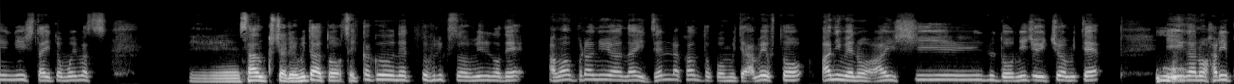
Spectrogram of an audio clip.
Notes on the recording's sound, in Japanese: ZOOMで収録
